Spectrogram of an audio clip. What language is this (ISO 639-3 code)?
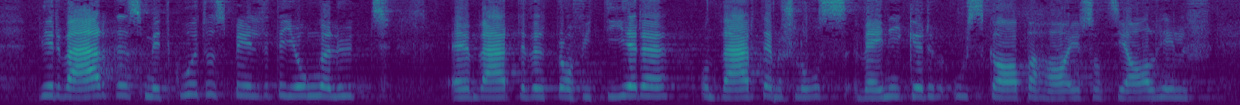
gsw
